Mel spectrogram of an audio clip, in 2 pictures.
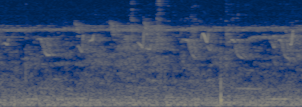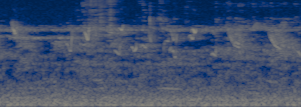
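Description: Grey partridges give a steady stream of short, scratchy, hooked chirps, several birds overlapping, over a low rumble of background noise.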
